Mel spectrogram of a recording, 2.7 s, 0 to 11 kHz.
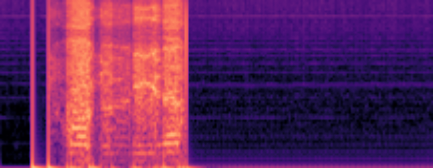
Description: Jump Jet, sid MOS6581R4; hvsc

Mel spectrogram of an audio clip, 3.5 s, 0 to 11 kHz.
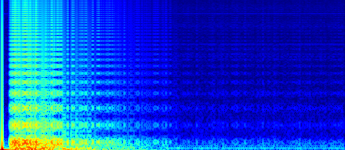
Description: Chopper, MOS6581R4

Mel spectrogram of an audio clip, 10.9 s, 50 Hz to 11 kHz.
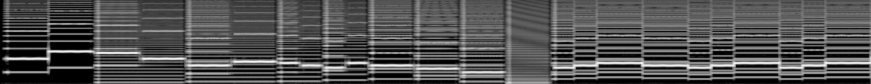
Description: Canzone di Doretta, CSG8580R5

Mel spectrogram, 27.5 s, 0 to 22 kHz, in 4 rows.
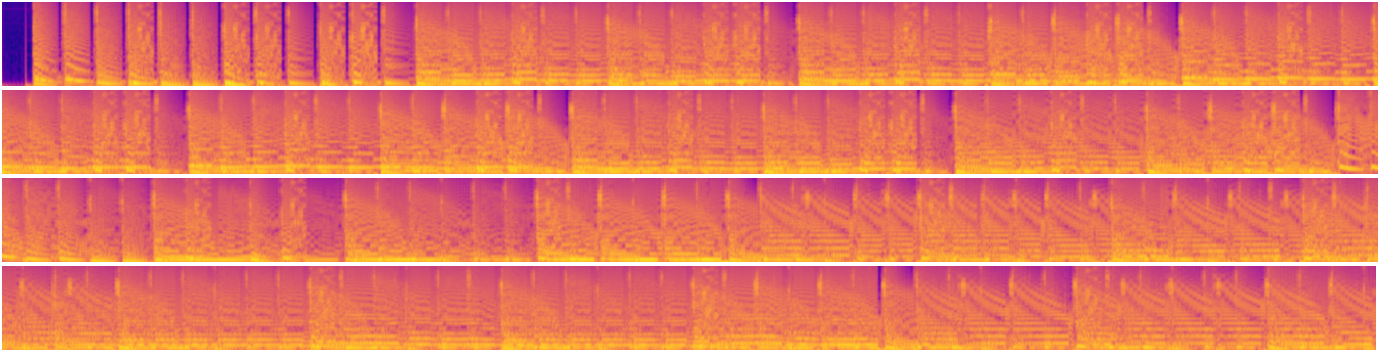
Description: Iranian Music, sid CSG8580R5

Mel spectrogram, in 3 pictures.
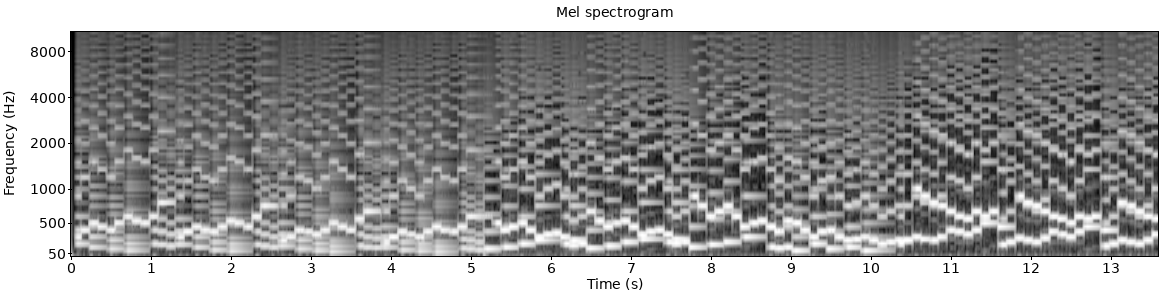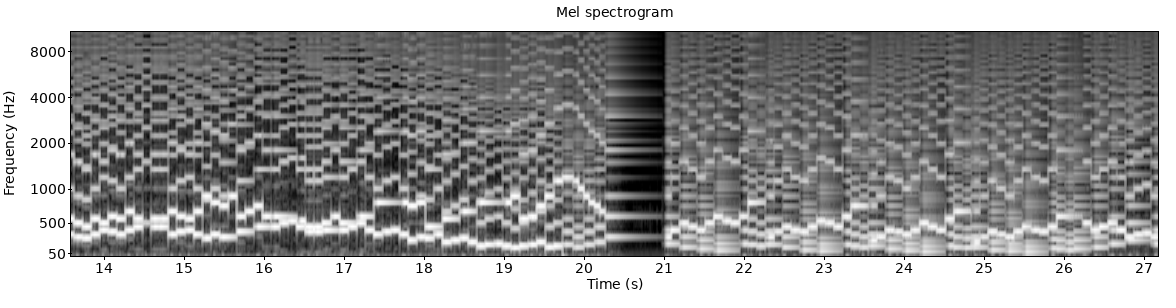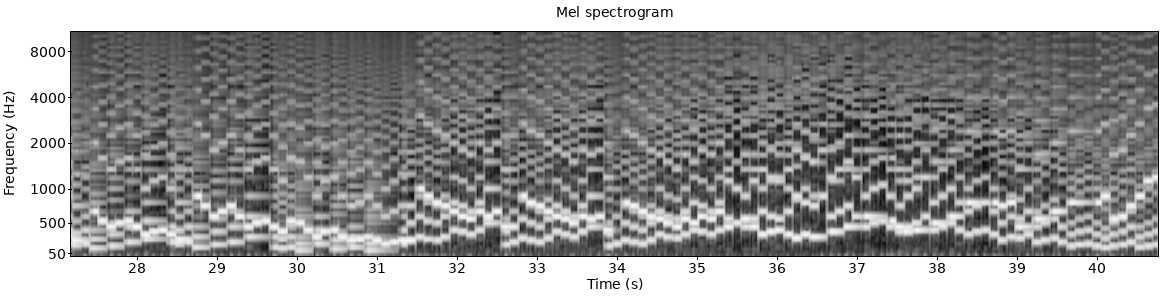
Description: Goldberg Variations parts 8-13 sid CSG8580R5; hvsc

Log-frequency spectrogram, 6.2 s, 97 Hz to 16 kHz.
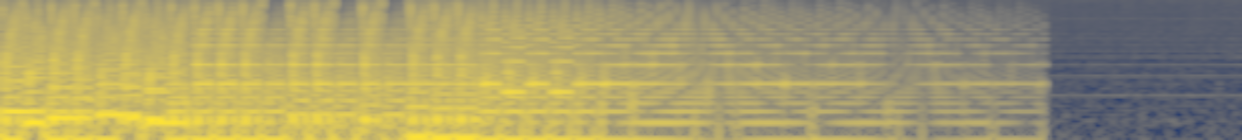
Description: Jingle CSG8580R5

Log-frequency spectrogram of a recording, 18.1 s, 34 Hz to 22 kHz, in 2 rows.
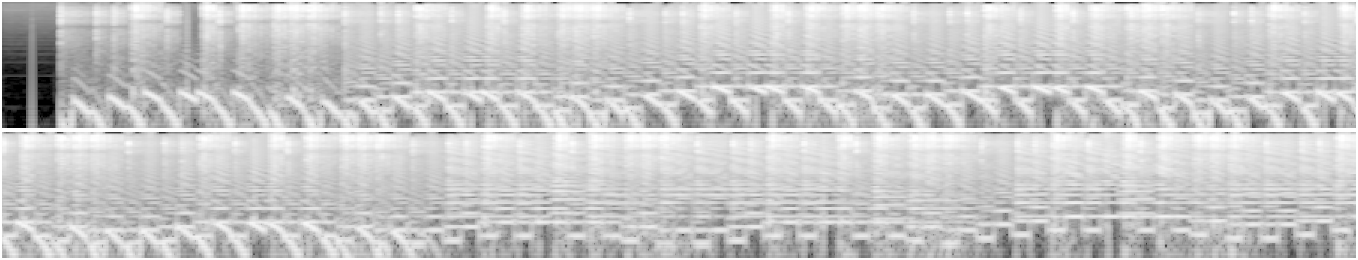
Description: Knock Remix sid CSG8580R5

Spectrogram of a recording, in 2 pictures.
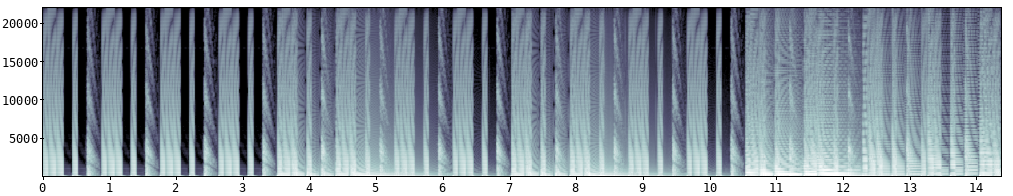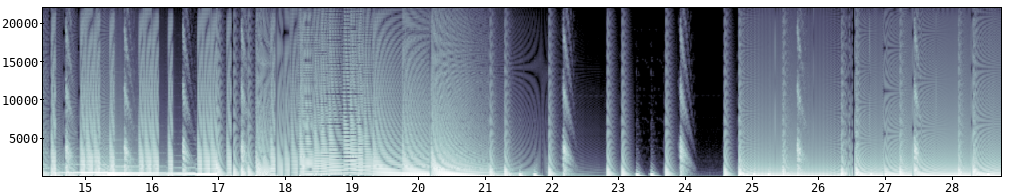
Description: Sound Sample, sid MOS6581R4

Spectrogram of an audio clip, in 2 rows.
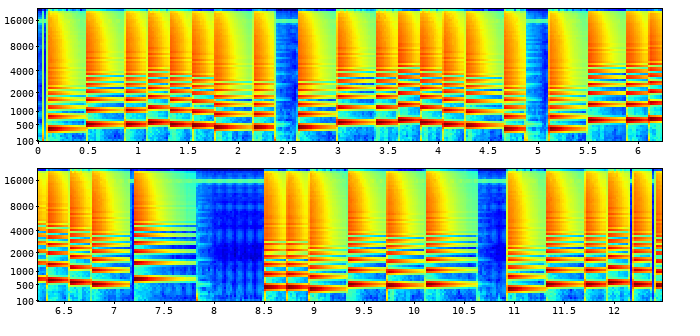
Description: Xmas Card BASIC sid CSG8580R5

